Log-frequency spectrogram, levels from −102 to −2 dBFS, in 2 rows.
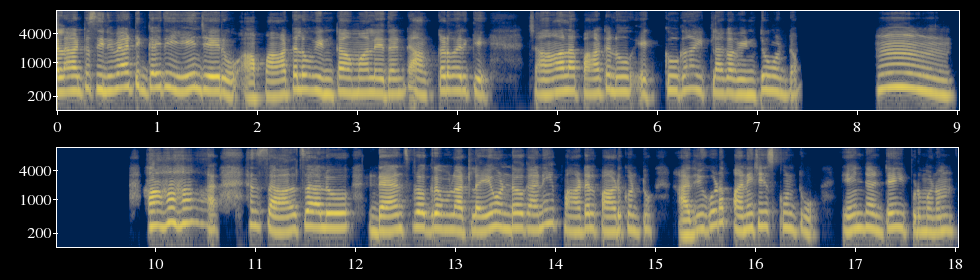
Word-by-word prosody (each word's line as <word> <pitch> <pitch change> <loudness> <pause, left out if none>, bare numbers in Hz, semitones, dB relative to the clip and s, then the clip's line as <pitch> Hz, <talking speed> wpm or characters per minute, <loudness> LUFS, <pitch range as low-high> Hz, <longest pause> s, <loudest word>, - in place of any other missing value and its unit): ఎలాంటి 260 +3 +3
సినిమాటిక్‌గా 295 +2 +2
అయితే 305 +1 -1 0.2
ఏం 295 - +1
జేయరు. 260 -4 +6 0.2
ఆ - - +4
పాటలు 225 +7 +1
వింటామా 240 0 +1
లేదంటే 230 0 -2
అక్కడి 240 +5 -2
వరకే. 255 -3 -2 0.5
చాలా 245 +4 +3
పాటలు 255 +2 0 0.2
ఎక్కువగా 260 +5 -5
ఇట్లాగా 240 -1 -3
వింటూ 225 +4 -2
ఉంటాం. 220 -1 -7 0.8
హ్మ్. 295 -5 +2 1.2
ఆహాహా! 320 +2 +5 0.8
సాల్సాలు 260 +4 +3 0.5
డ్యాన్స్ 235 +2 +3
ప్రోగ్రాములు 255 -3 +2
అట్లా 230 0 -1
ఏమి 265 - +2
ఉండవు 260 0 +1
కానీ 250 +5 -1 0.2
పాటలు 250 +3 -1
పాడుకుంటూ 230 +1 -1 0.4
అది 190 +5 0
కూడా 310 +4 +1
పని 235 +2 +2
చేసుకుంటూ. 270 -5 -4 0.4
ఏంటంటే 255 0 0
ఇప్పుడు 225 -1 -6
మనం 220 +1 -3
250 Hz, 115 wpm, -21 LUFS, 230-270 Hz, 1.2 s, జేయరు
